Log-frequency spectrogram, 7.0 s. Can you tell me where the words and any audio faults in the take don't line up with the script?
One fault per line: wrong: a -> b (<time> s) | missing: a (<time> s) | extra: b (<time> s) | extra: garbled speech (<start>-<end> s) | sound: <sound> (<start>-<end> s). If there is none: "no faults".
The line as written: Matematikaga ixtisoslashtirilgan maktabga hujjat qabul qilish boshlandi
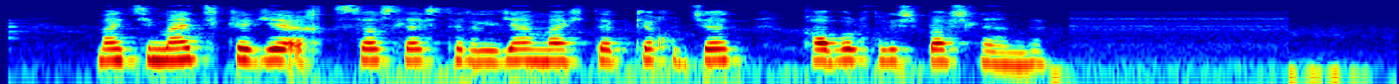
no faults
